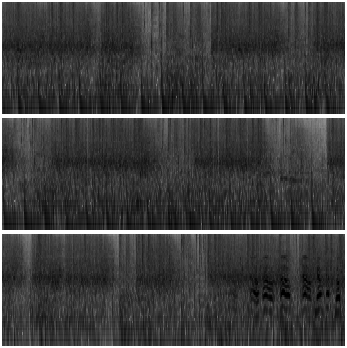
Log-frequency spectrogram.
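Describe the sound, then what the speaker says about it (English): Video game machine gun fire, rapid bursts of shots repeating over background game sound effects and music, fairly loud and continuing for most of the stretch, with a player talking over parts of it. "Alrighty, machine gun."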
